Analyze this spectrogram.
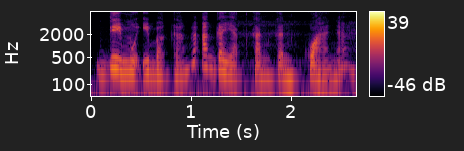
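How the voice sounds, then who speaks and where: A woman's voice: fairly low pitch, big pitch swings, normal speed, husky. A woman playing a dutiful, guarded young woman in a Filipino radio drama, earnest and cautioning, with a Filipino accent. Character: dutiful, guarded young woman putting family before romance.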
